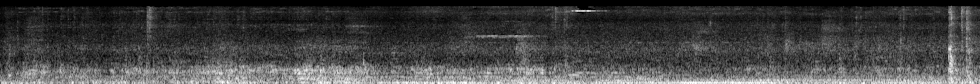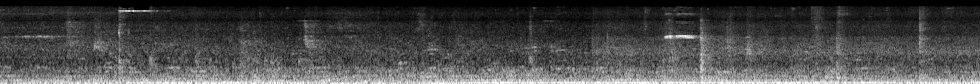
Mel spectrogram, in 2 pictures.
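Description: A ship's engine drones low and steady.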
